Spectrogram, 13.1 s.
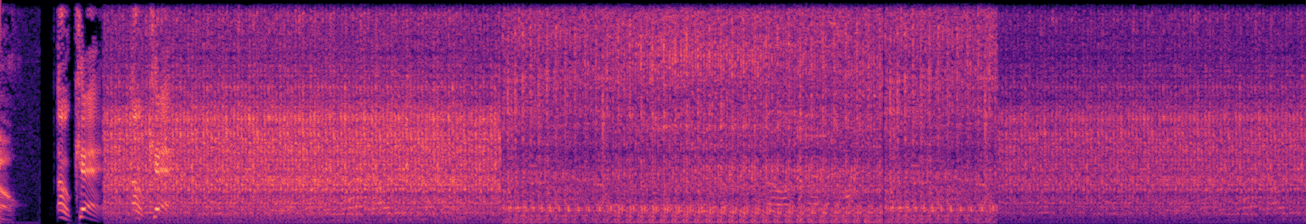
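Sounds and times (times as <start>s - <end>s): small motor running: 1.1s - 10.0s.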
